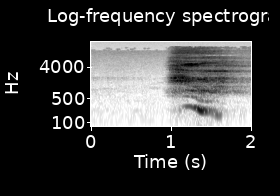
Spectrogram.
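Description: A woman's audible sigh of relaxation starting about a second in: a breathy exhale with a falling voiced tone, trailing off.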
